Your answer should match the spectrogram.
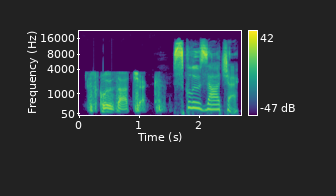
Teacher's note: Just put the accent on the second syllable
